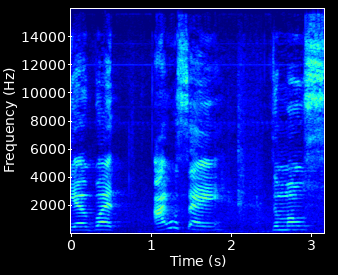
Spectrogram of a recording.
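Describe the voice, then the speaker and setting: In an American accent, a raised, projected voice carries over noticeable background noise and audible room echo. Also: woman. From US South, Baton Rouge, Louisiana. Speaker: singer and musician. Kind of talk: interview. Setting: live stream. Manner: halting.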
